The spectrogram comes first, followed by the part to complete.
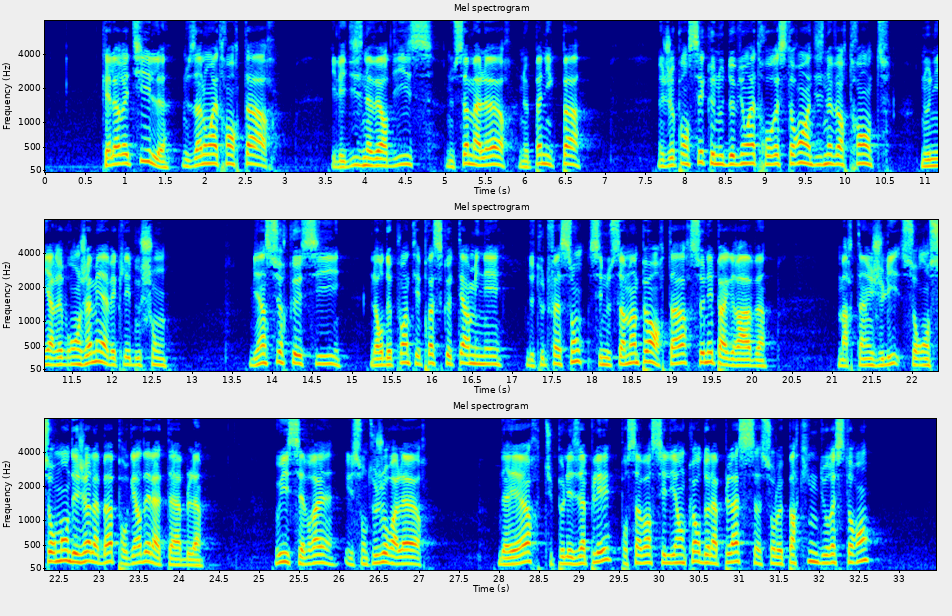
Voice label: Conversation, French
